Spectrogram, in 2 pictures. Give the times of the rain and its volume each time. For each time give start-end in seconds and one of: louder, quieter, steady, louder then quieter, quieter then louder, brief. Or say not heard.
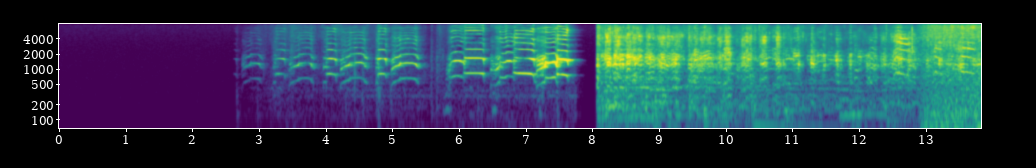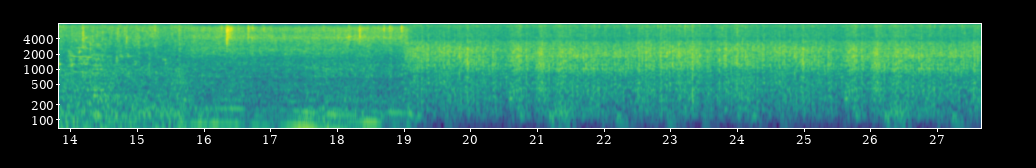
12.8-27.6 steady.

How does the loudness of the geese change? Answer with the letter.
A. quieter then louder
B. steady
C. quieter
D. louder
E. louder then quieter
E.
